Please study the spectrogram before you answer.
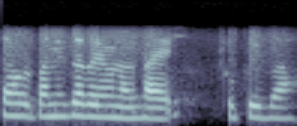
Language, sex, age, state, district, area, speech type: Bodo, male, 18-30, Assam, Chirang, rural, conversation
